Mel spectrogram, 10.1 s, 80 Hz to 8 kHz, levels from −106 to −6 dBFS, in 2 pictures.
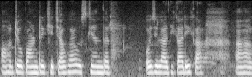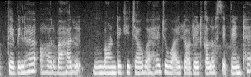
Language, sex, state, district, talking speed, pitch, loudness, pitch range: Hindi, female, Uttar Pradesh, Varanasi, 175 wpm, 195 Hz, -14 LUFS, 185-200 Hz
